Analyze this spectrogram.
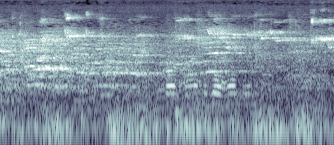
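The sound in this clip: Basketball dribbled on the court during a game: rapid repeated bounces under continuous voices and commentary.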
